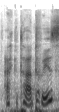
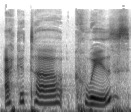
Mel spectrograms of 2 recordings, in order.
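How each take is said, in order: First: The last word starts with a tw sound. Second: The last word starts with a kw sound. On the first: The speaker calls it wrong. "usually I can't get it and I say" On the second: The speaker calls it right. "I'm glad I said that correctly"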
